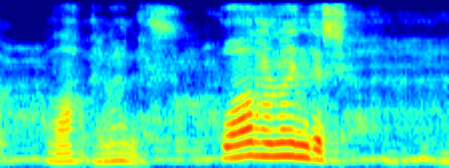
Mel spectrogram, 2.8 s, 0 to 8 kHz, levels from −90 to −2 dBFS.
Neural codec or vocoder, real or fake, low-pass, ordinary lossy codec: autoencoder, 22.05 kHz, a latent of 192 numbers a frame, VITS, trained on one speaker; fake; 7.2 kHz; MP3, 48 kbps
